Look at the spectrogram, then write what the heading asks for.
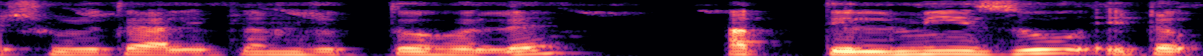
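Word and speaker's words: التلميذ: যেমন উদাহরণ দেওয়া হলো তিলমিজুন এর শুরুতে আলিফ লাম যুক্ত হলে আত-তিলমিজু এটা উচ্চারণ হবে আত-তিলমিজু, কিন্তু লেখার মধ্যে আত-তিলমিজু লিখতে হবে, লেখার মধ্যে লাম লিখতে হবে, কিন্তু উচ্চারণের মধ্যে লাম উচ্চারণ হবে না।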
